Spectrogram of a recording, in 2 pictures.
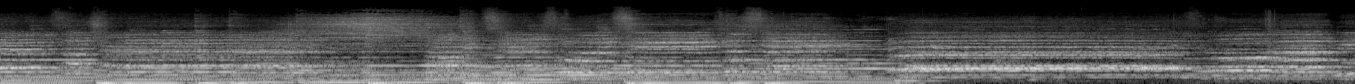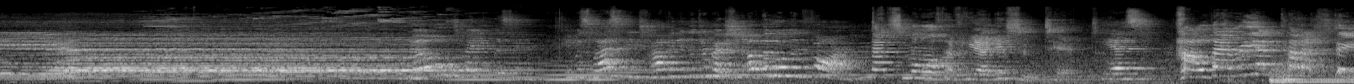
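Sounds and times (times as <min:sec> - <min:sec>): choir singing held chords: 0:00.0 - 0:19.1.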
